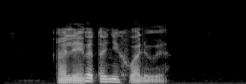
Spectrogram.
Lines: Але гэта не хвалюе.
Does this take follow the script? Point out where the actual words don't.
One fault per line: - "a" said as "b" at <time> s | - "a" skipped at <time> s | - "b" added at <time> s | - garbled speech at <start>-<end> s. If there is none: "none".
none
